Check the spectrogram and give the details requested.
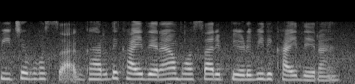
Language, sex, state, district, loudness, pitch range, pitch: Hindi, female, Uttarakhand, Uttarkashi, -18 LUFS, 225-255 Hz, 245 Hz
